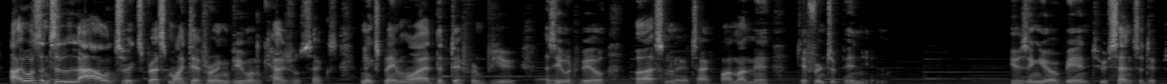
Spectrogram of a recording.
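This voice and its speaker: Low-voiced man doing a dramatic reading. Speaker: narrator. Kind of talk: dramatic reading of a written document. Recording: music under the voice. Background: background music.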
